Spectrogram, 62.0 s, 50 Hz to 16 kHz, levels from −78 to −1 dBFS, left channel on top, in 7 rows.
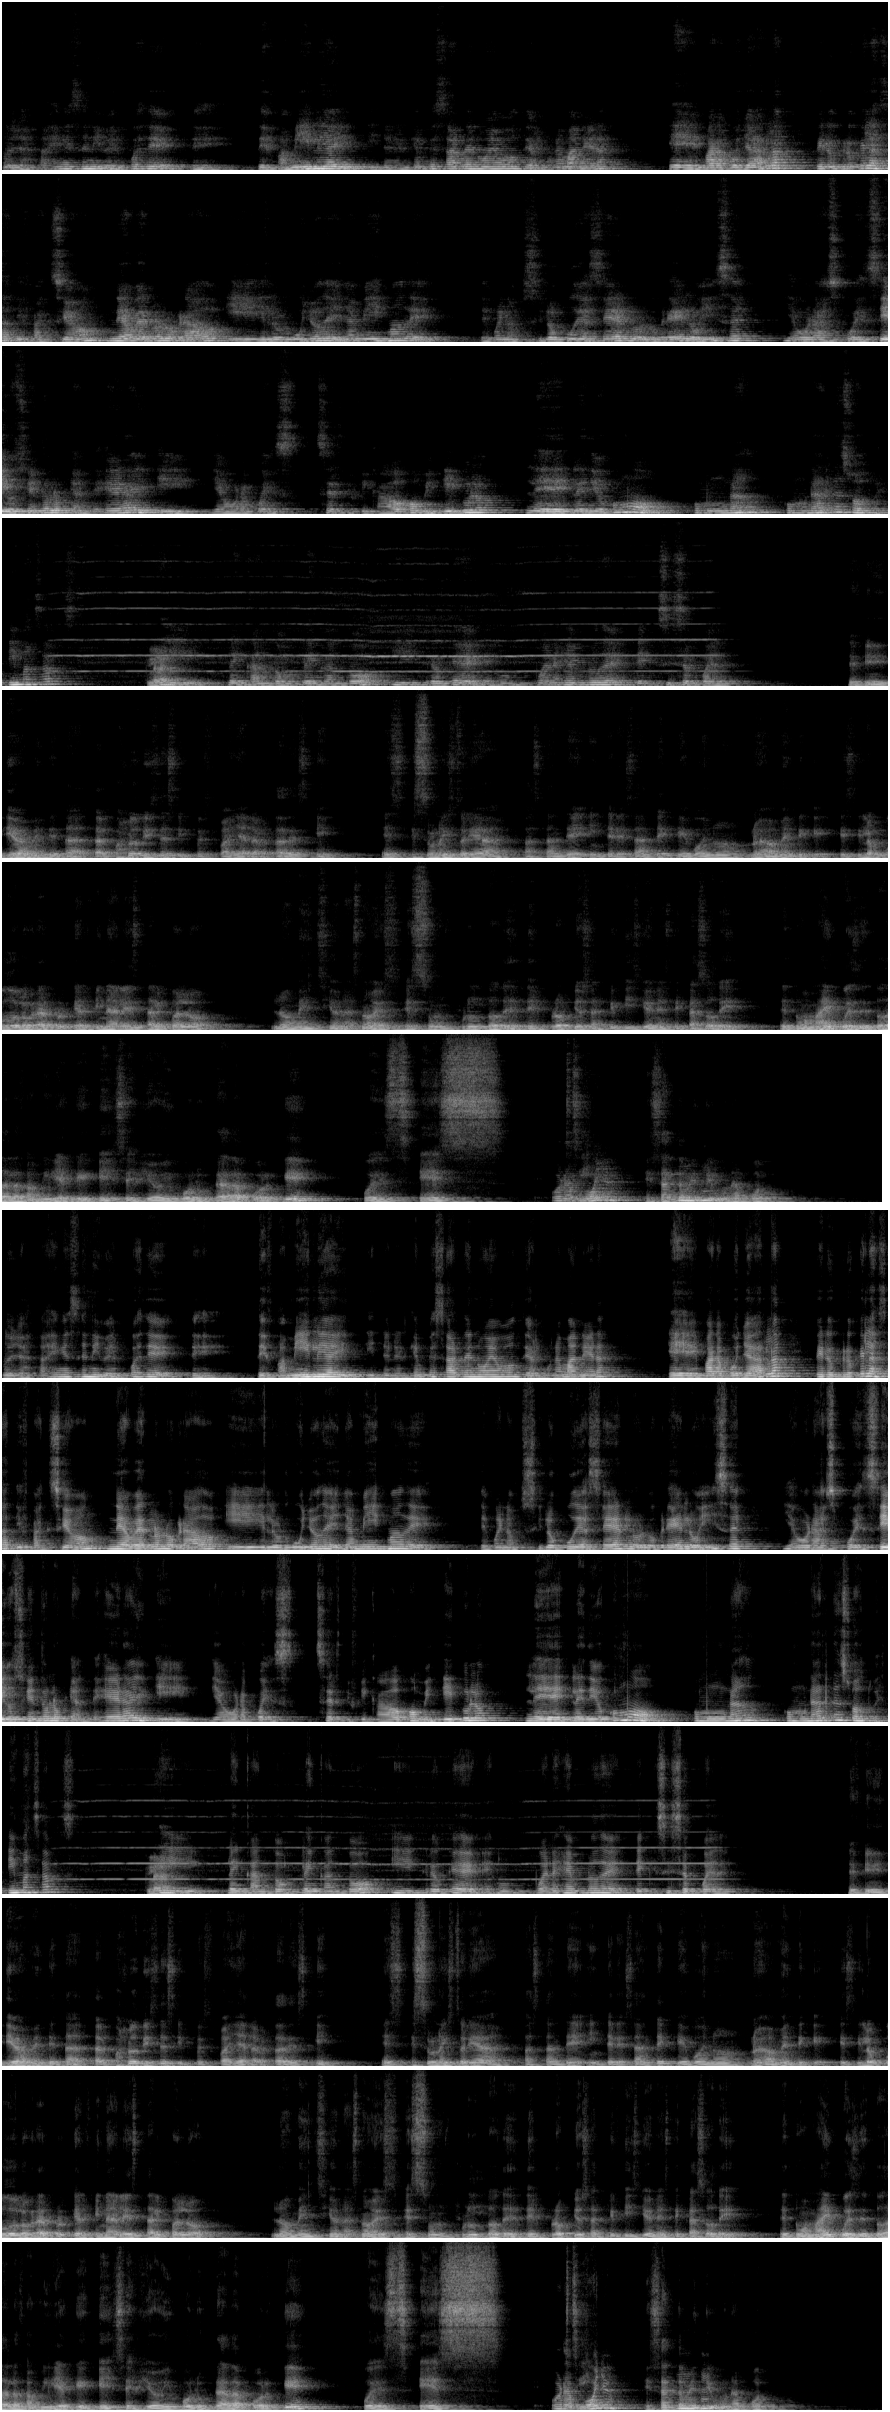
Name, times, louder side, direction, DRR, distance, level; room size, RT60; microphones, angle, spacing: voice 1, 0.0-2.2 2.6-6.0 6.7-7.8 8.1-13.1 13.6-16.2 16.7-20.4 21.0-21.1 21.5-22.6 22.9-24.3 24.6-25.3 25.6-26.4 26.6-27.1 28.1-28.5 28.8-32.8 33.2-33.8 48.9-49.0 58.7-59.3 59.9-60.3, right 4 dB, 90° right, 5 dB, 0.3 m, -25 dB
Bowed string instrument, 27.0-33.8, equal, 60° left, 0.5 m, -42 dB
voice 2, 35.0-37.1 37.4-38.7 39.2-40.4 40.7-46.3 47.0-51.6 52.1-56.2 56.8-57.0 57.3-58.1 58.9-59.0 59.7-60.7, right 2 dB, 25° right, 1 dB, 0.4 m, -27 dB
3.3 x 2.4 x 2.3 m, 0.90 s
head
